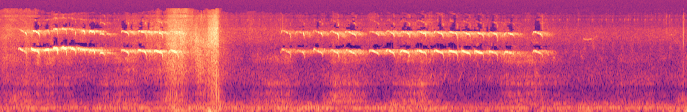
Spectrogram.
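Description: A bird calling in two fast trills of short, high, down-slurred notes, the second run longer. A brief rushing noise comes between them, and a steady low rumble runs underneath.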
